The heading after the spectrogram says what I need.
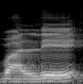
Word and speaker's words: Valier: Valé, acuérdense que la pronunciación es Valé.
